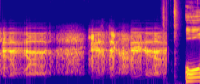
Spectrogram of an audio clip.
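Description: A man's recorded voice played through the Accusonus Voice Changer's "From The Moon" preset, sounding thin and radio-like with everything below the midrange cut away. It stops abruptly after about a second and a half.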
